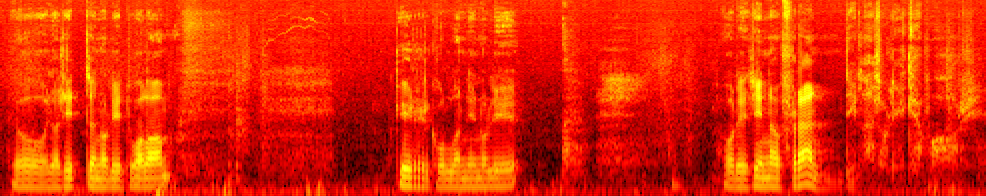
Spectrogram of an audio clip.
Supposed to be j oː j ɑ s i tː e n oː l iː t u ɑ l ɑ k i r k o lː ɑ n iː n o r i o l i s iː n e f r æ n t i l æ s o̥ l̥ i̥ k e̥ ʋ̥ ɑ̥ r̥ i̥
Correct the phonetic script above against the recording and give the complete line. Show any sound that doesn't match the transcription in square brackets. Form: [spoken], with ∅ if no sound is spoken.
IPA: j oː j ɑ s i tː e n [o] l [i] t u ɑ l ɑ k i r k o lː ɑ n [i] n o [l] i o l i s iː n [æ] f r æ n t i l æ s o̥ l̥ i̥ k e̥ ʋ̥ ɑ̥ r̥ i̥

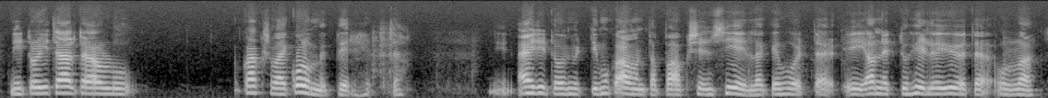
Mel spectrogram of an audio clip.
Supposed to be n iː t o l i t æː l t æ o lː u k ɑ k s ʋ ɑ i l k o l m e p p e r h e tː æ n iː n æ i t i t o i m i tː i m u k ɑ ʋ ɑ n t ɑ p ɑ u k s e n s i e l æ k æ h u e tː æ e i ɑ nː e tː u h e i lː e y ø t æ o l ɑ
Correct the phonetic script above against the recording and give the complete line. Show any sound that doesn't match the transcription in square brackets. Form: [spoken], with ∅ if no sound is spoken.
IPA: n iː t o l i t æː l t æ o lː u k ɑ k s ʋ ɑ i [∅] k o l m e p p e r h e tː æ n iː n æ i t i t o i m i tː i m u k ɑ ʋ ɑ n t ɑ p ɑ u k s e n s i e [lː] æ k [e] h u e tː æ e i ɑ nː e tː u h e i lː e y ø t æ o [lː] ɑ

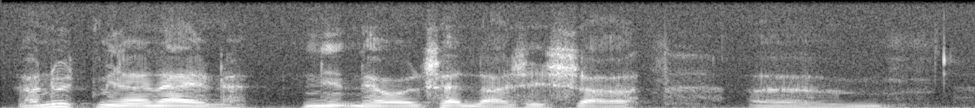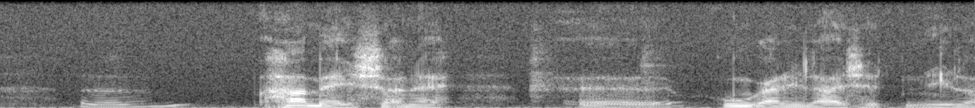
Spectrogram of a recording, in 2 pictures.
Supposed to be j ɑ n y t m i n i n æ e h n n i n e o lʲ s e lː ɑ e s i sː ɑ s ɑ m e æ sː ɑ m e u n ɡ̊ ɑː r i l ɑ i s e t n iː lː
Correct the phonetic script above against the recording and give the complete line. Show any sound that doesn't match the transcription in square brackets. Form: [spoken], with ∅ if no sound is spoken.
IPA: j ɑ n y t m i n [æ] n æ e [∅] n n i n e o lʲ s e lː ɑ e s i sː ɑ [h] ɑ m e [i] sː ɑ [n] e u n ɡ̊ [ɑ] r i l ɑ i s e t n iː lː

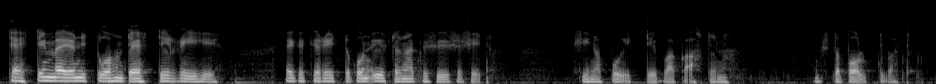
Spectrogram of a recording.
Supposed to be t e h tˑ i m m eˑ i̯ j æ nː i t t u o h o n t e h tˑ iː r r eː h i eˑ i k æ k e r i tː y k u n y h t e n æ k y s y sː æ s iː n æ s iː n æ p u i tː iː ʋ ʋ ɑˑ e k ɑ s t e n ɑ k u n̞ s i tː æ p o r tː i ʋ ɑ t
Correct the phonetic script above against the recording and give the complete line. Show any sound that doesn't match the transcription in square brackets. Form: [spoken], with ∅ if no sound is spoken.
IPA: t e h tˑ [iː] m m eˑ i̯ j æ nː i t t u o h o n t e h tˑ iː r r [iː] h i eˑ i k æ k e r i tː y k u n y h t e n æ k y s y sː æ s iː n æ s iː n æ p u i tː iː ʋ ʋ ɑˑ e k ɑ [h] t e n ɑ k u n̞ s i tː æ p o [l] tː i ʋ ɑ t

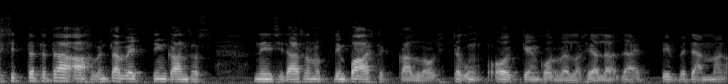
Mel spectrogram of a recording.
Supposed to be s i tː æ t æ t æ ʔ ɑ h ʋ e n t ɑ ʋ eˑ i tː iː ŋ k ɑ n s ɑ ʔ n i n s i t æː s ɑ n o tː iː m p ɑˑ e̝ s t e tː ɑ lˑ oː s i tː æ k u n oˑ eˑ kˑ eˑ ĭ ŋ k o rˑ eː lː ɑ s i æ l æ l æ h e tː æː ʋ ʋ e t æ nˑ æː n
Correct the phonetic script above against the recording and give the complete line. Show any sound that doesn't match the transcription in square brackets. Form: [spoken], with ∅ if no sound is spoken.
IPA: s i tː æ t æ t æ ʔ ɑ h ʋ e n t ɑ ʋ eˑ i tː iː ŋ k ɑ n s ɑ ʔ n i n s i t [æ] s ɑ n o tː iː m p ɑˑ e̝ s t e [kː] ɑ lˑ oː s i tː æ k u n oˑ eˑ kˑ eˑ ĭ ŋ k o rˑ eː lː ɑ s i æ [lː] æ l æ h e tː [iː] ʋ ʋ e t æ [mˑ] æː n

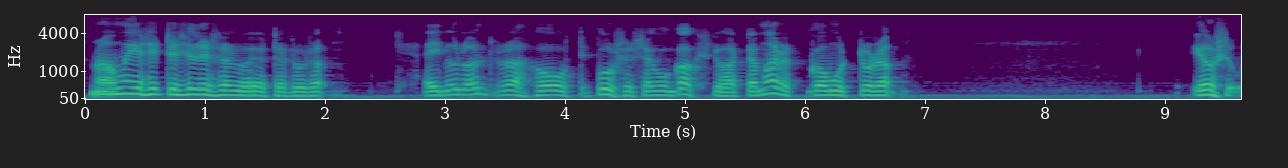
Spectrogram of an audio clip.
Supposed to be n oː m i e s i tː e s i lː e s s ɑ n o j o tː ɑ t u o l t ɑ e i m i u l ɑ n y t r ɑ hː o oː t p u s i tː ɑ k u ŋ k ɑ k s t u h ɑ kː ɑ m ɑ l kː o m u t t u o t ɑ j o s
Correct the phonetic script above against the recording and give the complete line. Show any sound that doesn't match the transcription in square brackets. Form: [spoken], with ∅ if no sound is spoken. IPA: n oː m i e s i tː e s i lː e s s ɑ n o j o tː ɑ t u o [∅] t ɑ e i m i u l ɑ n y t r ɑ hː [oː] oː t p u [sː] i [sː] ɑ k u ŋ k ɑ k s t u h ɑ [tː] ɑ m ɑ [r] kː [oː] m u t t u o t ɑ j o s

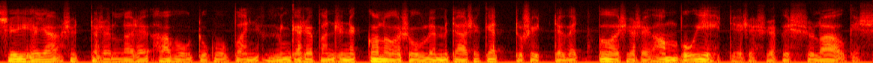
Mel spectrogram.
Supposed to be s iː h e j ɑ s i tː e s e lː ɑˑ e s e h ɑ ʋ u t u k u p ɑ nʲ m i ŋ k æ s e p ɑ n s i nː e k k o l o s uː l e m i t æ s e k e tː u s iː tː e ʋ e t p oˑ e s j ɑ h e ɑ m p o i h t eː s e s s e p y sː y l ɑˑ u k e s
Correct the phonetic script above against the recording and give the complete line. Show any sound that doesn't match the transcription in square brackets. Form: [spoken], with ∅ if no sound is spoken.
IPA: s iː h e j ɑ s i tː e s e lː ɑˑ e s e h ɑ ʋ u t u k u p ɑ nʲ m i ŋ k æ s e p ɑ n s i nː e k k o l o s uː l e m i t æ s e k e tː u s iː tː e ʋ e t p oˑ e s j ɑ [s] e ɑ m p [u] i h t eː s e s s e p y sː y l ɑˑ u k e s

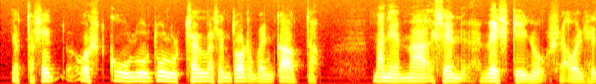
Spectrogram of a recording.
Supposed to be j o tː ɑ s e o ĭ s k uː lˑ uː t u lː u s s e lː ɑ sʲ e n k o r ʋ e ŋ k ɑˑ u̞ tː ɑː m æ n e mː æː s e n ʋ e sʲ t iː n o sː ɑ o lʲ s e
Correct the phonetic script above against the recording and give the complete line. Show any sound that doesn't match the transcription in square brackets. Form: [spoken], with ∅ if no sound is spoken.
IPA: j o tː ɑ s e o ĭ s k uː lˑ uː t u lː u [t] s e lː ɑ sʲ e n [t] o r ʋ e ŋ k ɑˑ u̞ tː [ɑ] m æ n e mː æː s e n ʋ e sʲ t iː n [u] sː ɑ o lʲ s e

